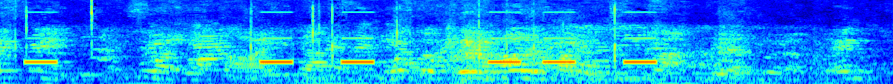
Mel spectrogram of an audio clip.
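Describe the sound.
Several sharp touch-tone beeps of a telephone number being keyed in, each a short steady electronic tone at uneven intervals, heard over a low background of voices and murmur.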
